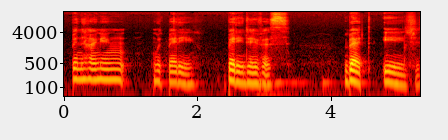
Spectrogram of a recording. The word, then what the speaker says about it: Bette: Bet-E, not Betty. Just no. You don't know how to pronounce.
